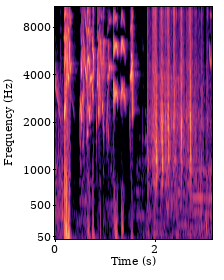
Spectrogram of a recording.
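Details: Morning chirping from pet lovebirds, a green Fischer's and a pastel blue: dense harsh high chirps and squeaks in quick bursts, ending in a rapid series of scratchy buzzy notes.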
